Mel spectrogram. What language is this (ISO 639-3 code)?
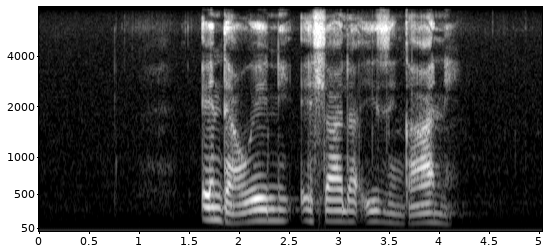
zul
